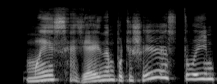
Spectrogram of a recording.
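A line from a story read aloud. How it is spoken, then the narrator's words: Squeaky voice. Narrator (Russian): пискнул Кузя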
